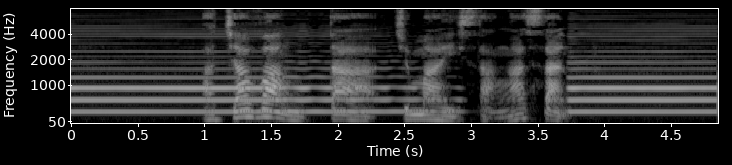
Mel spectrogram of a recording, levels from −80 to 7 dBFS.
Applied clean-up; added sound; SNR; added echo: none; Wind instrument, woodwind instrument; -3 dB; none.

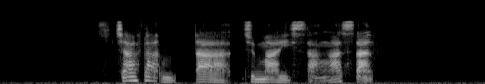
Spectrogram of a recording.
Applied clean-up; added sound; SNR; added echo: neural diffusion model UNIVERSE++.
